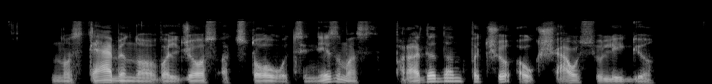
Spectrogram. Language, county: Lithuanian, Klaipėda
